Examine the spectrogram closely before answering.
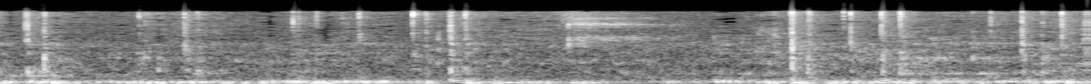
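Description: Typing on a computer keyboard: irregular clicking keystrokes over a steady low rumble.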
